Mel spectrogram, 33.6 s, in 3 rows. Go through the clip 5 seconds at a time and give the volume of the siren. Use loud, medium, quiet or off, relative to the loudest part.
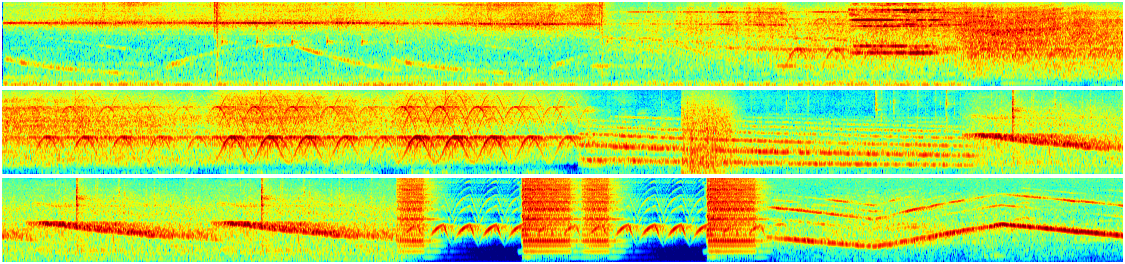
medium, medium, loud, loud, loud, loud, loud.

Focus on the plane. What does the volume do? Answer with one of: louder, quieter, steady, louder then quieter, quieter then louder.
louder then quieter.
